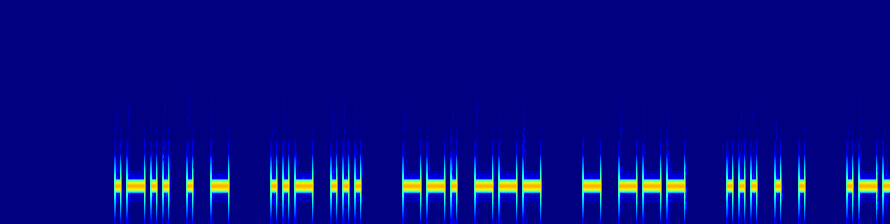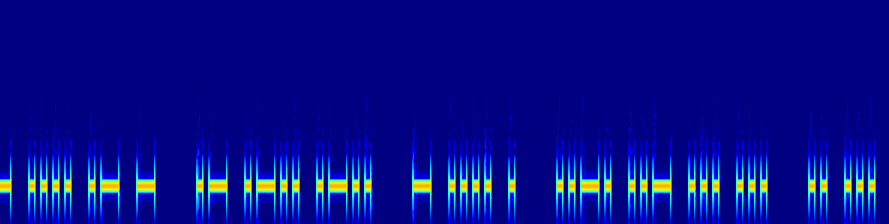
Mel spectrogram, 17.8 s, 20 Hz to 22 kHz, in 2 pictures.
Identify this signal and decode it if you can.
Morse code, heard as a keyed tone, about 20 wpm, 700 Hz. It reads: LET US GO TO SEE WHAT ALL THE FUSS IS
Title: Sentences with 8-Word Phrases - Spoken Beginning - 20wpm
